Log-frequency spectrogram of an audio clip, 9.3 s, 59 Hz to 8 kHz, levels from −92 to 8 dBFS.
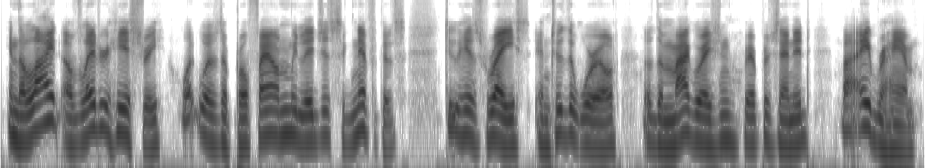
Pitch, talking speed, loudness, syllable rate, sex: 140 Hz, 160 wpm, -20 LUFS, 5.3 syllables/s, male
